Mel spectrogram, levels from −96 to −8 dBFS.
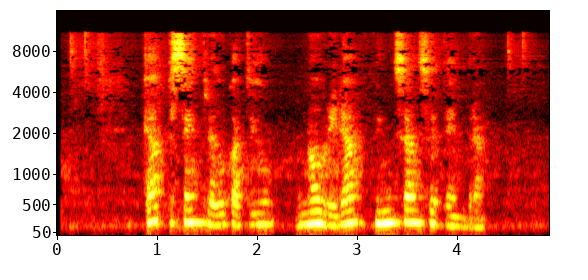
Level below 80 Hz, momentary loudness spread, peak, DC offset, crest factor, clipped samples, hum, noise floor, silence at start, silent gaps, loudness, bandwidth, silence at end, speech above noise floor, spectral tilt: -58 dBFS; 23 LU; -2 dBFS; under 0.1%; 18 dB; under 0.1%; none; -46 dBFS; 0.15 s; none; -18 LUFS; 11.5 kHz; 0.4 s; 28 dB; -4.5 dB/octave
